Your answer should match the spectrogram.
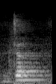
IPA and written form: də (do)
